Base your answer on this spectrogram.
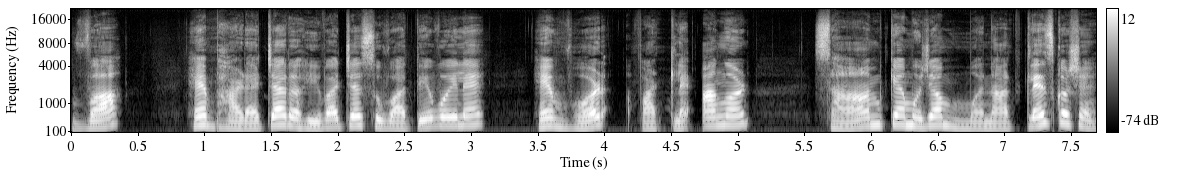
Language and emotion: Goan Konkani, surprised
